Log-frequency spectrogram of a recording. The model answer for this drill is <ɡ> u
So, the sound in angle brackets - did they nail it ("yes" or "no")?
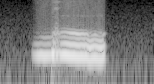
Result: yes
